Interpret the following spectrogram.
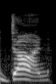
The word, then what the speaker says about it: DUN: who didn't know it, So when you see Done, it's spelled D-U-N, like the mayfly.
